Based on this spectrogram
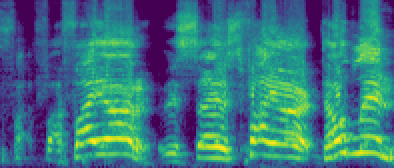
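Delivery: very slow, stammering, high, drawn-out alarmed yell. Warning the inn in character that there is a fire: yelling in character. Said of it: "I'm gonna yell".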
